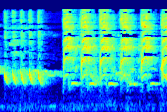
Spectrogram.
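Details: Black-throated laughingthrush singing and dancing, used to help young birds learn to sing: a quick series of falling whistles, then loud harsh squawking bursts repeated about every half second.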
